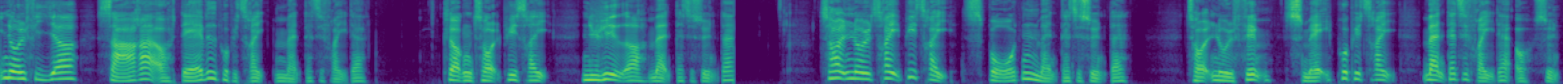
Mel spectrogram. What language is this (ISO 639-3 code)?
dan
